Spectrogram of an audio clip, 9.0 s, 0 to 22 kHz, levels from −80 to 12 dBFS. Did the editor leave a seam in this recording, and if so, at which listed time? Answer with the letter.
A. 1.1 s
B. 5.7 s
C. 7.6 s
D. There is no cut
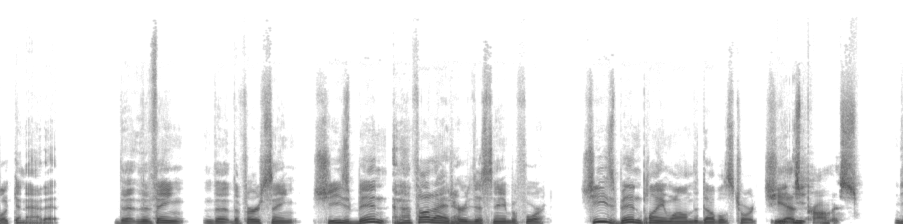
C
